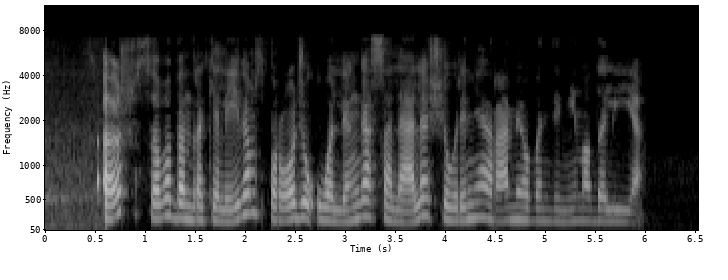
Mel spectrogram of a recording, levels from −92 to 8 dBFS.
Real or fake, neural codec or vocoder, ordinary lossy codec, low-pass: real; none; AAC, 48 kbps; 7.2 kHz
